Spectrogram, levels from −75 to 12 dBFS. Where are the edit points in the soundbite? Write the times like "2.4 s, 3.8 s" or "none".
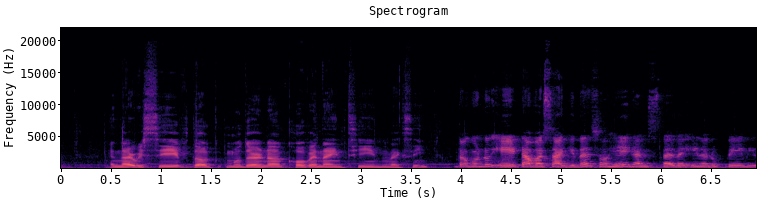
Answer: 4.0 s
